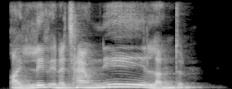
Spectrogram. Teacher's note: You probably still stress the word town, but less, 'cause it's less important, near is the key information. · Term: sentence stress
